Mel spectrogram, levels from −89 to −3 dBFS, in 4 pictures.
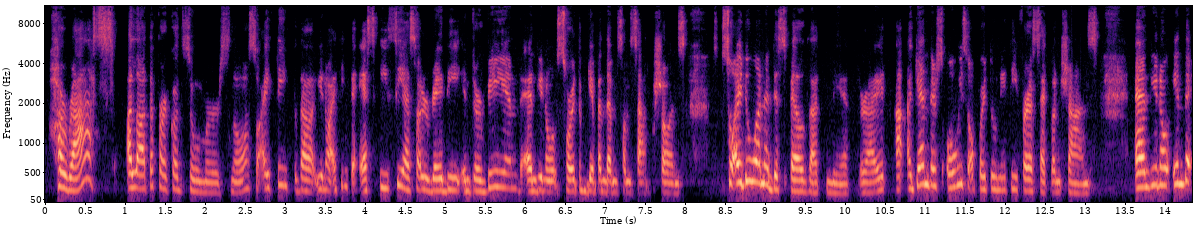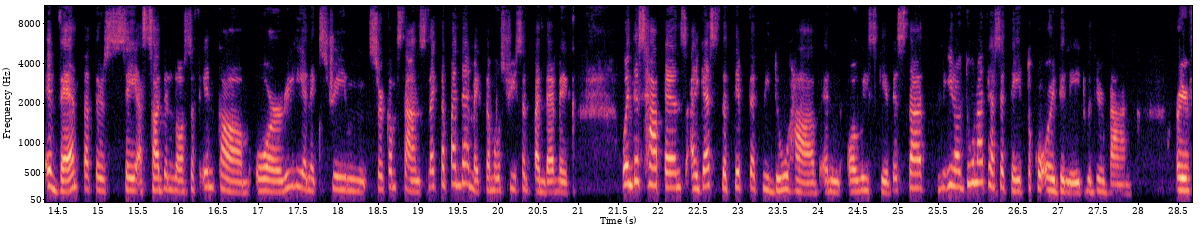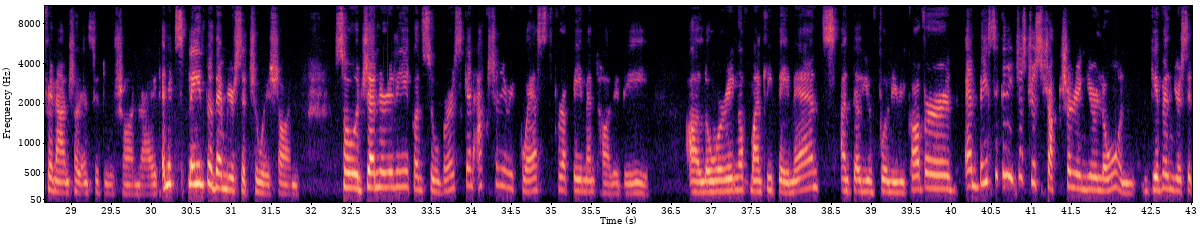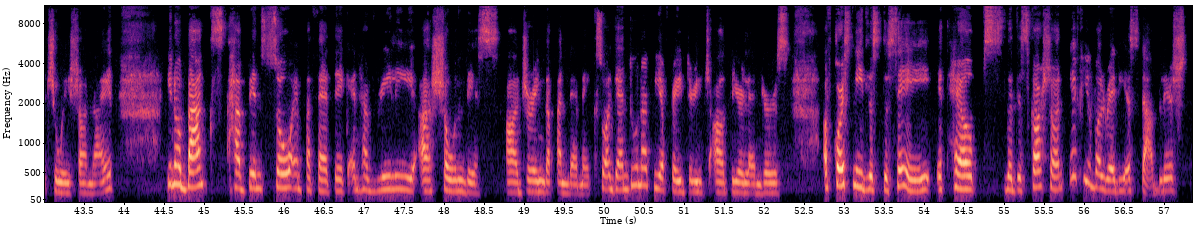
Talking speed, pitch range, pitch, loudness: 190 wpm, 185-255 Hz, 215 Hz, -22 LUFS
